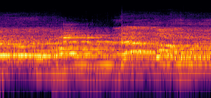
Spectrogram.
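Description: Live band playing a loud song: sustained electric guitar chords with vocals over them.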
